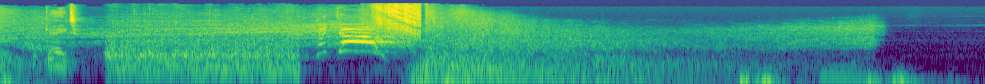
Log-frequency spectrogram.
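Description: Fire roars and whooshes loudly.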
